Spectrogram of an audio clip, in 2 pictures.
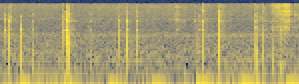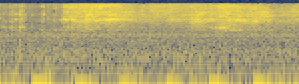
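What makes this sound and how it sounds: A round, light-coloured, palm-sized solid wooden candle lid is held alone in one hand while fingernails and fingertips rub and scratch its grained face. About eleven sharp, dry scratches and clicks come first over roughly three seconds, then give way to a steady, soft rasping rub with a faint high hiss.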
